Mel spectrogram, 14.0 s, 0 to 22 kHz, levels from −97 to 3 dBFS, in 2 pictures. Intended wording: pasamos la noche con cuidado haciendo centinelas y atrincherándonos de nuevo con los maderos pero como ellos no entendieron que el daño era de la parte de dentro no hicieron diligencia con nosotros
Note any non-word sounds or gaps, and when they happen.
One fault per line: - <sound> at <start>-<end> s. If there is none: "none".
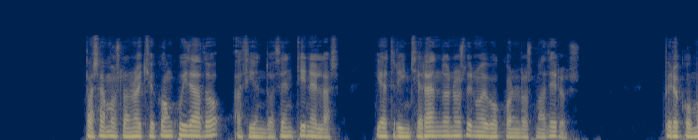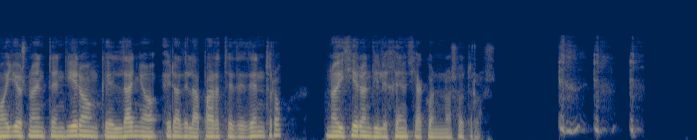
- cough at 12.6-13.4 s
